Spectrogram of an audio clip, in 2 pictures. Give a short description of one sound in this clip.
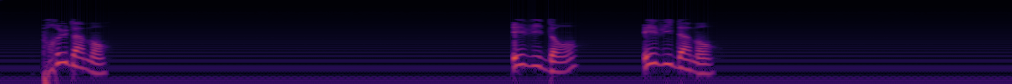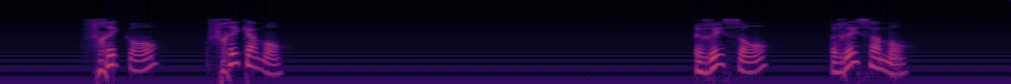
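A woman reads out single words slowly and clearly, with long pauses between pairs.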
